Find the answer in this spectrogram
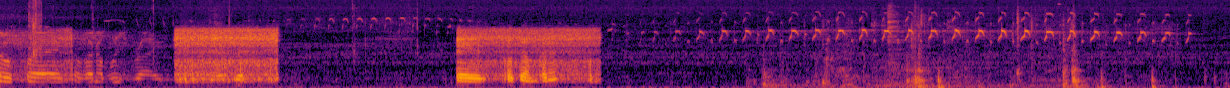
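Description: Two-way radio transmissions with a narrow, tinny voice, a one-second burst of static, then more voice, cutting off about six seconds in. After that, a faint rapid run of high chirps, about four a second, with a few soft knocks.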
